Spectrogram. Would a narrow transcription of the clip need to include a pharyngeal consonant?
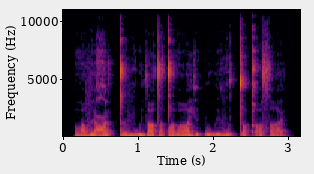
yes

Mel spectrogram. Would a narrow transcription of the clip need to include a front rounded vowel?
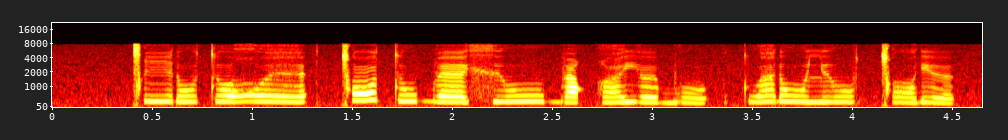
yes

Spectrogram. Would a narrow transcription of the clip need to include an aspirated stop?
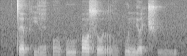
yes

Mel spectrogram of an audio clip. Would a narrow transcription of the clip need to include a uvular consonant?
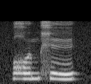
yes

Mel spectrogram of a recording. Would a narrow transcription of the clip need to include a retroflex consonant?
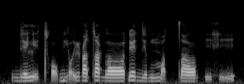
yes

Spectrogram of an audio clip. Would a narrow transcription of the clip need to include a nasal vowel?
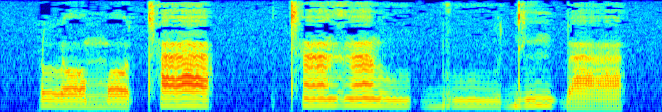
yes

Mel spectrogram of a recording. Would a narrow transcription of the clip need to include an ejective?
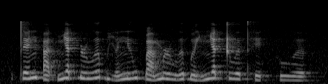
no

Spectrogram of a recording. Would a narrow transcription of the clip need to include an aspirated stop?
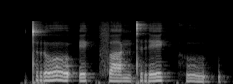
no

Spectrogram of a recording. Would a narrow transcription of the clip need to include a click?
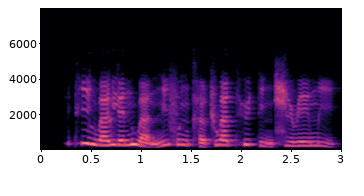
no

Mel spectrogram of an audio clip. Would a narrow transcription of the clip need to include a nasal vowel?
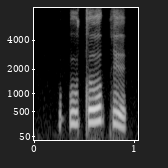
no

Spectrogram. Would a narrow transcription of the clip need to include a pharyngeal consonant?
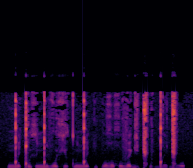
no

